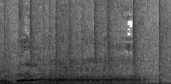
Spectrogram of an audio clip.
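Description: A man's voice giving one long strained cry, lasting about a second and a half and held at a steady pitch after a short upward glide at its start, with background music under it.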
